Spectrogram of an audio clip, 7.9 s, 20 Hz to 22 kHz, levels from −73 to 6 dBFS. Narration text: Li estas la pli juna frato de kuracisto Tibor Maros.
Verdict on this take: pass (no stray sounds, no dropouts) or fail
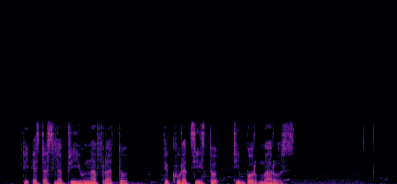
pass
